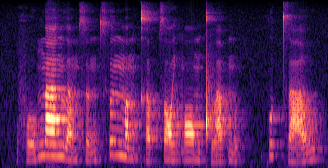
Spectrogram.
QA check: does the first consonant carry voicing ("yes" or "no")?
no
